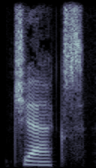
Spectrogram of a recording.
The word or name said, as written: jacks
